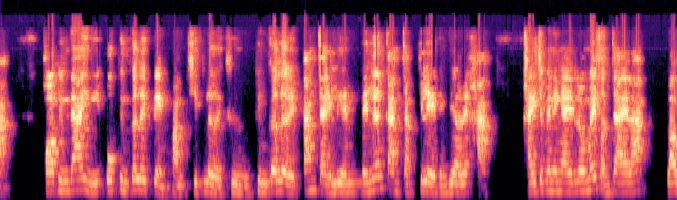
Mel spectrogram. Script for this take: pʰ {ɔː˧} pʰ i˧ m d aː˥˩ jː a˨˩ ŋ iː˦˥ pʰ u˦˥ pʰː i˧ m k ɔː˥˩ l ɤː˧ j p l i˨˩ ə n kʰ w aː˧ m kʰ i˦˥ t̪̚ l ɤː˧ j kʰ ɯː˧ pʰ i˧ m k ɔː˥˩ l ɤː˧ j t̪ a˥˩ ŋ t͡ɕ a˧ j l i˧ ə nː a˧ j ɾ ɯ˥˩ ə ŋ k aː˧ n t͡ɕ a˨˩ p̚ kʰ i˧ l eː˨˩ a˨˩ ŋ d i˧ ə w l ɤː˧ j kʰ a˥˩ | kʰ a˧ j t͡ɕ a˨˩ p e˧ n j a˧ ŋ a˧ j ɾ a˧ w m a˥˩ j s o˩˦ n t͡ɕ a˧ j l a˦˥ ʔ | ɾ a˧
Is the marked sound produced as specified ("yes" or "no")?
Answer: yes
